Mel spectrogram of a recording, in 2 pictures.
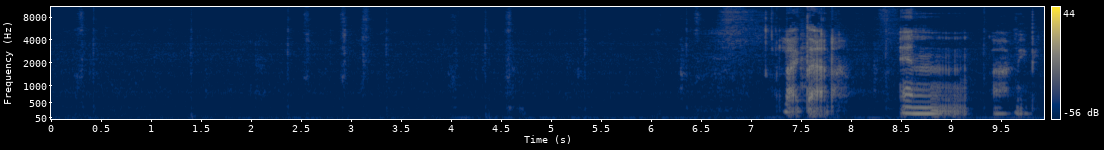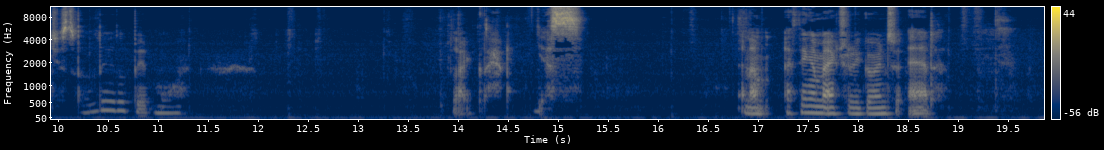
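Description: A felt-tip pen scratches softly on paper.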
